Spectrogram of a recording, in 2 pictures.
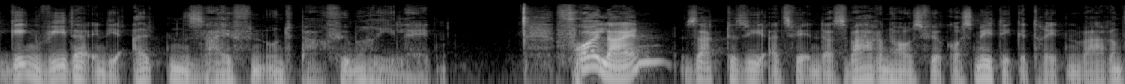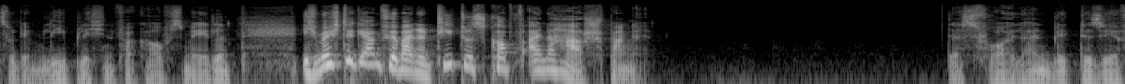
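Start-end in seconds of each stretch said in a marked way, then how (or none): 3.7-4.3 loud, high summons; calling the salesgirl. A narrator's reading. Aunt summoning the shop girl, loud and high. 9.5-11.8 high, loud, lightly voiced aunt; demanding old lady. A narrator's reading. Aunt ordering a hair clip, high and insistent. Aunt's voiced request to salesgirl.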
